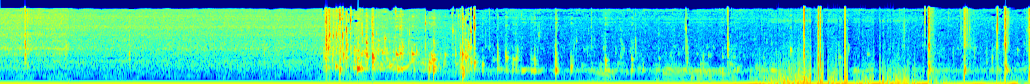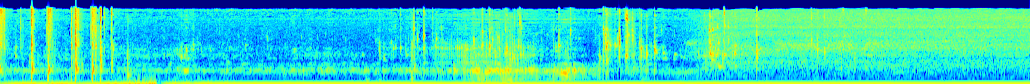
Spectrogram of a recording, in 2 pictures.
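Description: Waterfall water pouring and splashing onto a waterproof camera's housing, with a steady rush and many sharp spattering knocks. About four seconds in, a deep, muffled surge comes as the camera goes under the water.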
